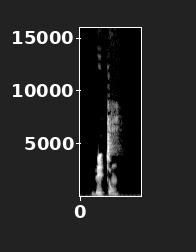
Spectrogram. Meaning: plural of béton
- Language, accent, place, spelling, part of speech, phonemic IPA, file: French, France, Lyon, bétons, noun, /be.tɔ̃/, LL-Q150 (fra)-bétons.wav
